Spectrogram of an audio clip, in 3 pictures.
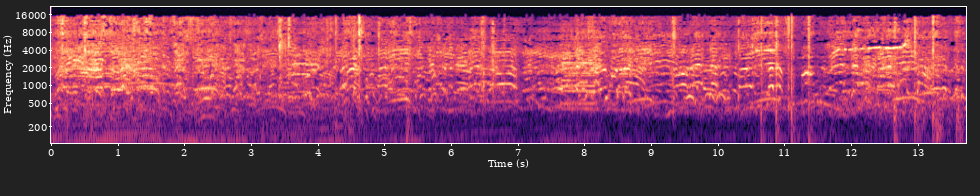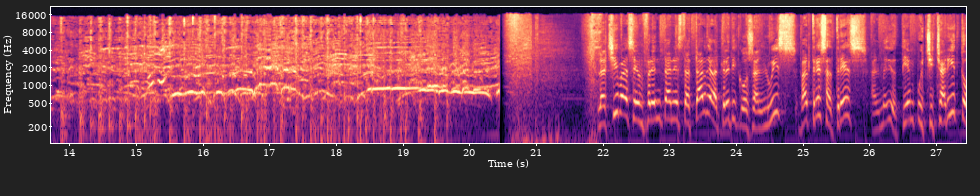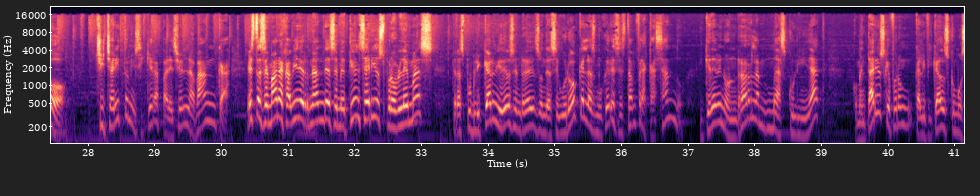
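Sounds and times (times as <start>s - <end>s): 
crowd of protesters shouting, booing and jeering: 0.0s - 20.7s
sharp whistle-like cries: 11.7s - 13.3s
speech: 22.0s - 41.1s.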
